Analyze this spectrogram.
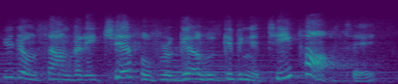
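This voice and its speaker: A woman's voice: medium pitch, lively intonation, fast talker, dull audio, natural voice. An actress playing a scatterbrained, gushing society mother in a 1930s screwball film. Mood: flustered. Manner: flighty, gushing, giggly. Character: scatterbrained fluttery middle-aged society mother. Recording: old 1930s film soundtrack, music behind.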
